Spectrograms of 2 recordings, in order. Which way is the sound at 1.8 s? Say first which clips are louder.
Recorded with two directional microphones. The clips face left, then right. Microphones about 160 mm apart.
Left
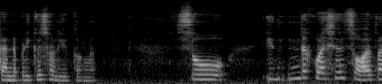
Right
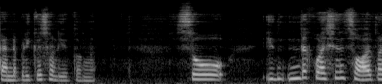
Right 8 dB; 35° right (ahead or behind).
